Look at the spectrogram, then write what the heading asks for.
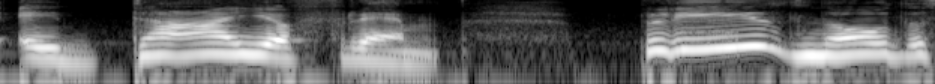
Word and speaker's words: diaphragm: which is called a diaphragm. Please know the spelling. It mustn't be diagram. It's diaphragm. So this ph is pronounced as an f and then r a g m ram. So diaphragm.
